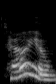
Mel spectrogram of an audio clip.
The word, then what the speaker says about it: Talaya: Talaya, welcome. Hi, Debbie. Hi. And it's pronounced Talaya. Oh, Talaya, sorry. It's a beautiful name, Talaya.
